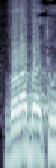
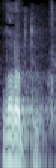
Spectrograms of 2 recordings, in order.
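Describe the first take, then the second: First: The b sound is followed by a vowel. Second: The b sound carries no vowel. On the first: The speaker calls it wrong. "ضرب تو نہیں کہہ سکتے" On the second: The speaker calls it right. "اب کہتے ہیں سکون ہے"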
